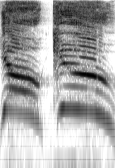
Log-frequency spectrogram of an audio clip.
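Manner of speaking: very high, loud scream.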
